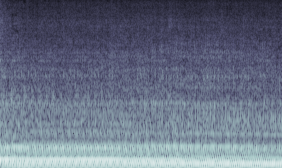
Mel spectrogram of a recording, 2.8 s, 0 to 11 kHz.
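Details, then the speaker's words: Outboard motor running smoothly and healthy after reconnecting shifter cables, fuel and oil hoses and battery cables, restarted after about 10 minutes of running; steady, even low hum with no knocks, misses or surging; normal running. "she's running a lot smoother runs great here i'll start it up again for you guys"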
